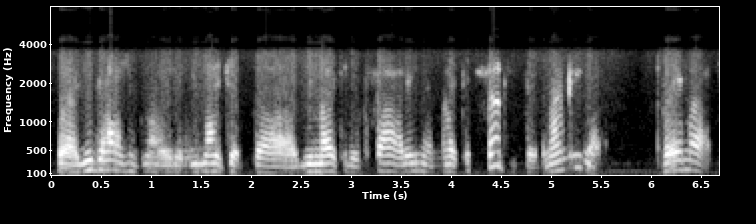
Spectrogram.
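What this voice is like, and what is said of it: Hoarse, strained voice. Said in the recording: “I'm sorry I can't talk. I lost my voice out here ... I lost my voice after about an hour.”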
